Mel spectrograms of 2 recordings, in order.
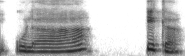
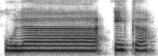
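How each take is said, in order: First: "اولائکا" very slow, with a long silence before i-ka; exaggerated gap. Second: "اولائکا" with long la and an immediate fresh i; "اولائکا" with a quick glottal catch, no gap; instant hamza. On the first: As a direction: draw out "la" in "اولائکا", pause, then say i-ka. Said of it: "لیکن اتنا gap نہیں آنے دوں گی". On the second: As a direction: cut the long vowel in "اولائکا" and restart at once. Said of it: "وہ بالکل instant ہوگا". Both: Shown as a demonstration.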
